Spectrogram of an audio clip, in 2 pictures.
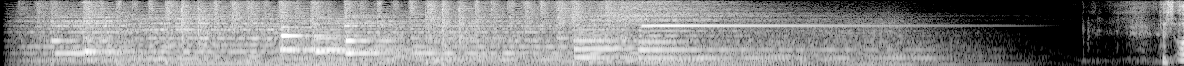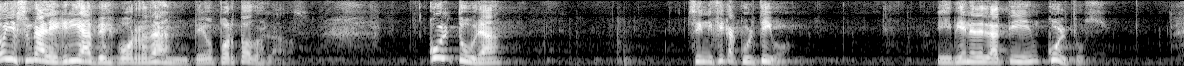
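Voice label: SERMON SPAN, Spanish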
